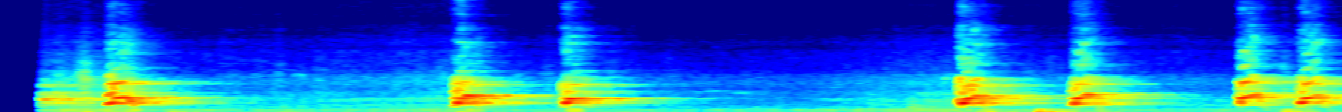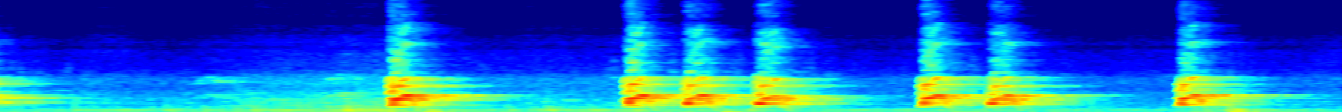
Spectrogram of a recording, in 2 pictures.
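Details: A golden retriever puppy gives sharp, high barks, singly and in quick pairs or triplets.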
